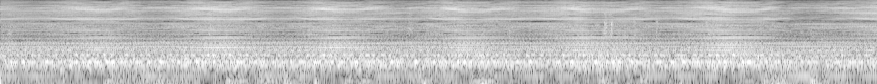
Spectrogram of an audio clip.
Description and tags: electric sound
robot sound,
sound recorded and processed with vst
alien, android, automation, bionic, computer, cyborg, droid, game, intelligent, interface, machine, mechanical, robot, robotic, robotics, space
